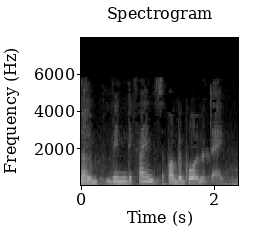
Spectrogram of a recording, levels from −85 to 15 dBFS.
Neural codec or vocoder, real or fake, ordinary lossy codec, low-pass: codec, 16 kHz, 0.5 kbps, X-Codec, HuBERT features, trained on general audio; fake; MP3, 24 kbps; 7.2 kHz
